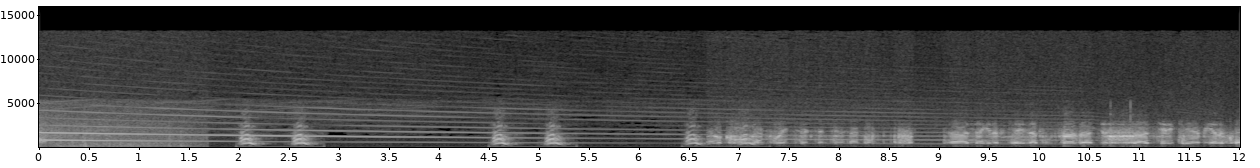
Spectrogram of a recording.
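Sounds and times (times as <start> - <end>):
siren tone falling in pitch: 0.0 - 10.4.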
